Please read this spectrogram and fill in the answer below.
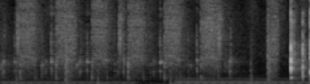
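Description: Soft background music with steady held notes, and a few short hissing spritzes from a setting-spray pump mister, the clearest just before the end.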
